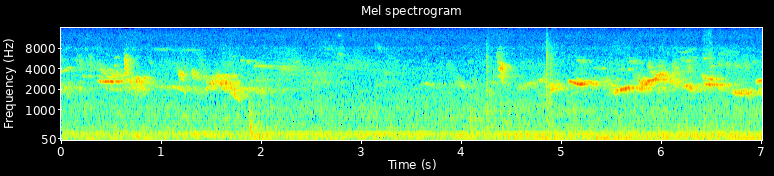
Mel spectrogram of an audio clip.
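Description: A common blackbird sings faint, fluty warbled phrases in short bursts over a steady low hum.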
